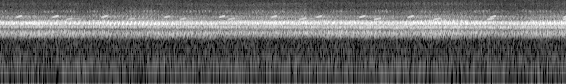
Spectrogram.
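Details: Steady, shimmering frog chorus at moderate volume, dotted throughout with short, high, upward-flicking chirps repeated every half second or so over the continuous trilling background.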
